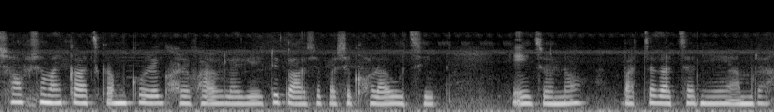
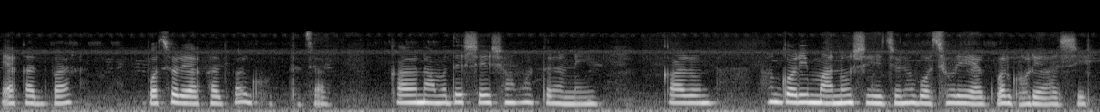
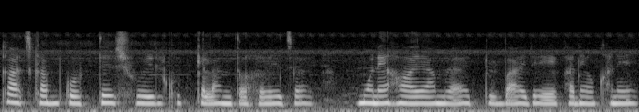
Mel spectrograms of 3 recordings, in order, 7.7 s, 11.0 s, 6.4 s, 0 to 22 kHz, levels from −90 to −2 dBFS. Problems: constant background noise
